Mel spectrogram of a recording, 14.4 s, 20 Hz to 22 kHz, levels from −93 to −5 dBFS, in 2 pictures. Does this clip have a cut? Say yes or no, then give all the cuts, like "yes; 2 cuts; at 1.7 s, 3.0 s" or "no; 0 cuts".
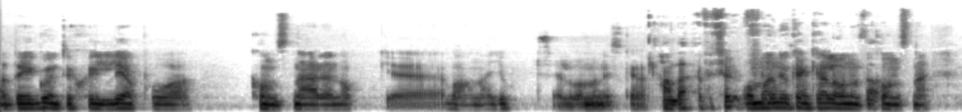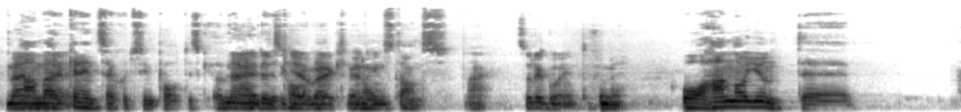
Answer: no; 0 cuts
